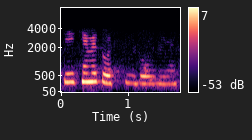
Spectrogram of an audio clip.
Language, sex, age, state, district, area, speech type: Hindi, female, 18-30, Madhya Pradesh, Harda, urban, conversation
